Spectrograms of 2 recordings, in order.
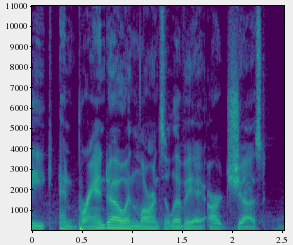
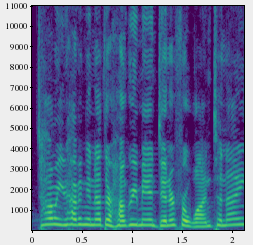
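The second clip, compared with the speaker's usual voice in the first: much higher, fast taunting reporter; mock pestering; 13 semitones higher, 4 dB louder, faster than usual. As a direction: tease him cheerfully and quickly. Mocking paparazzi bit.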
